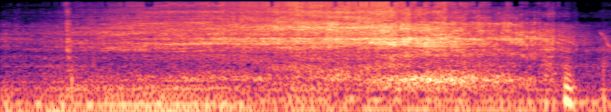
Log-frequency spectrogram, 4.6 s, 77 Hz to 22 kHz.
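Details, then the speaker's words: H1 Hurtle RC car fitted with a cheap brushless motor/ESC combo replacing burned-out stock electronics, driving fast: high gritty whine swelling with speed, rough and grinding; stock plastic gears straining under the extra power. "you can hear that. You can hear that plastic gear. You can hear those plastic gears are not happy."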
